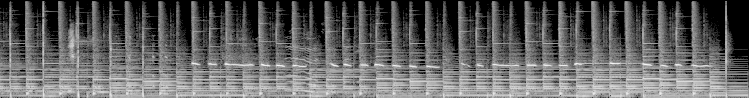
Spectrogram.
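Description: A bright whistled melody glides over a steady, driving beat of sharp clap-like hits in a lively music track, the whistling carrying clearly through most of the passage.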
